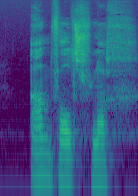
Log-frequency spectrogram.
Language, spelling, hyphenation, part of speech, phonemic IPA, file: Dutch, aanvalsvlag, aan‧vals‧vlag, noun, /ˈaːn.vɑlsˌflɑx/, Nl-aanvalsvlag.ogg
- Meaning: attack flag (red flag signifying that one is attacking)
